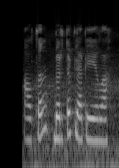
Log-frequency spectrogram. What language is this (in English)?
Bashkir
